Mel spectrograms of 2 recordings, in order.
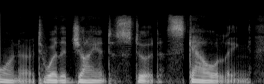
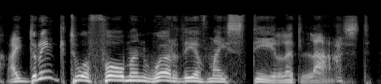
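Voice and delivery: general's voice lifting into a toast; elated general; 7 semitones higher, 6 dB louder than usual. Acted. General toasting his new opponent at last, elated. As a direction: grow higher and louder with relish.

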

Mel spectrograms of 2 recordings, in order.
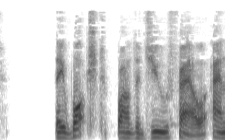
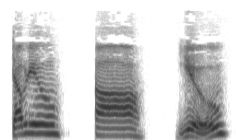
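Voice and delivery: very slow, raised letter-by-letter reading; spelling out; 8 semitones higher, 6 dB louder, much slower than usual. Acted. Lieutenant decoding the flashes, slowly spelling out. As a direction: call each letter separately, higher.

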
